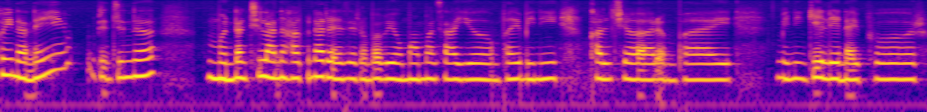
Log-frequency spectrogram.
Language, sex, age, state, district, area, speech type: Bodo, female, 18-30, Assam, Kokrajhar, rural, spontaneous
